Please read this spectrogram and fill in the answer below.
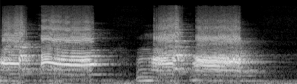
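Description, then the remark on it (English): A goose call blown twice in a cluck moan: a short, sharp honk followed right away by a longer, drawn-out moaning honk. Loud and bright, with no talking. “And then you got the cluck moan, which is basically a cluck with a moan after it.”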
